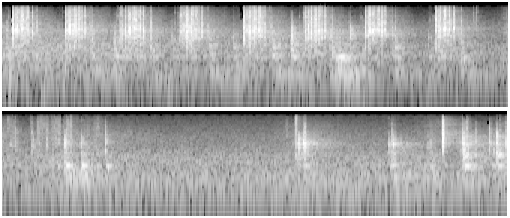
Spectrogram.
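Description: A wrench ratchets in quick, regular bursts against metal.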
